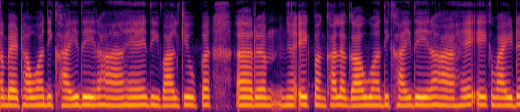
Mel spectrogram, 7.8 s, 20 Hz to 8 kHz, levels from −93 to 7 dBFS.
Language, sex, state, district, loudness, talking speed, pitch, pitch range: Hindi, female, Uttar Pradesh, Hamirpur, -14 LUFS, 170 wpm, 210 Hz, 205-215 Hz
